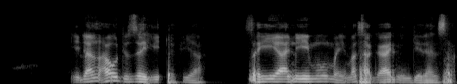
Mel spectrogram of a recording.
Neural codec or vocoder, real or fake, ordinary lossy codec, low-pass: codec, 24 kHz, 1.5 kbps, HILCodec; fake; none; 10.8 kHz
